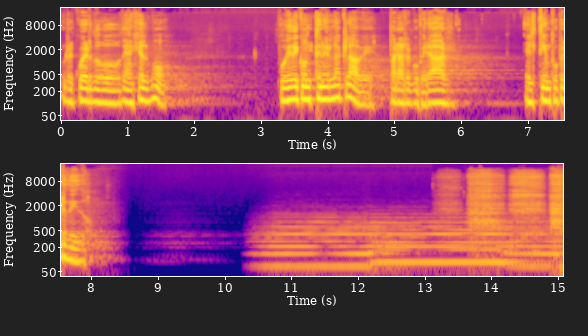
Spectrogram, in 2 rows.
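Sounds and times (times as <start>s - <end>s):
speech: 0.1s - 1.7s, 3.3s - 6.0s, 7.0s - 8.1s
old man labored gasping breathing: 13.2s - 15.0s.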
